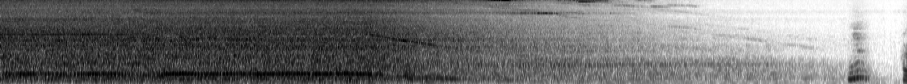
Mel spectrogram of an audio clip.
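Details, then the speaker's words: Hoover Elite Rewind Plus upright vacuum, reassembled after repair, switch-on check before suction-gauge test: steady high-pitched whoosh held evenly, then smooth falling spin-down at switch-off; seems okay though not perfect. "right seems okay I don't uh I don't think it's perfect by any means"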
